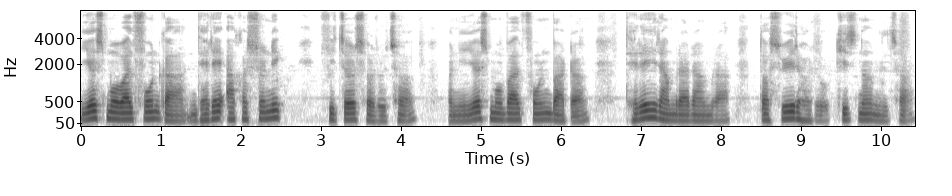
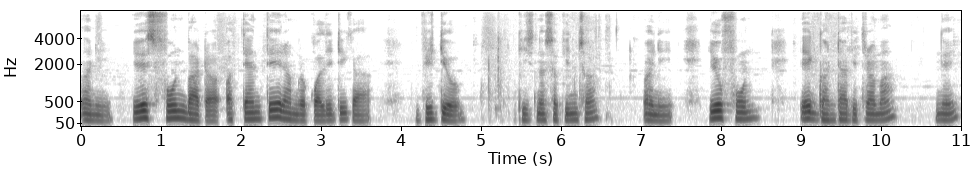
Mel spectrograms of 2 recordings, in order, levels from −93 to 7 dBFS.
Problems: none marked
